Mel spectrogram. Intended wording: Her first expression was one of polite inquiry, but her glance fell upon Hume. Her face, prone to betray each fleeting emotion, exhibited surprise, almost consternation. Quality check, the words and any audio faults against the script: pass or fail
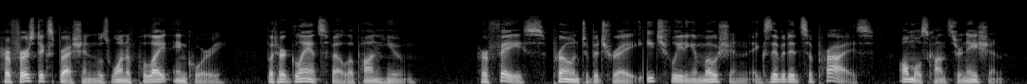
fail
